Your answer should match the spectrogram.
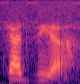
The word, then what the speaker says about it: Jadzia: Jadzia? Yes. Did I pronounce that right? It's Jadzia. Jadzia.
